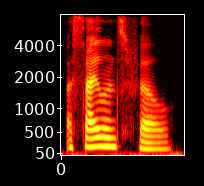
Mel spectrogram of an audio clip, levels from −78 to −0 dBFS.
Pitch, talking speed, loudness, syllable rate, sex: 165 Hz, 145 wpm, -18 LUFS, 4.6 syllables/s, female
